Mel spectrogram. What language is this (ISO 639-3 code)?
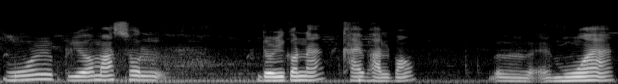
asm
